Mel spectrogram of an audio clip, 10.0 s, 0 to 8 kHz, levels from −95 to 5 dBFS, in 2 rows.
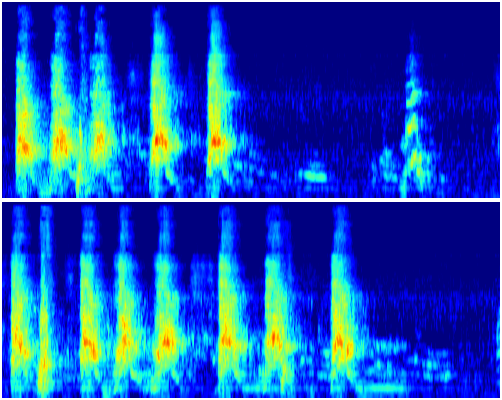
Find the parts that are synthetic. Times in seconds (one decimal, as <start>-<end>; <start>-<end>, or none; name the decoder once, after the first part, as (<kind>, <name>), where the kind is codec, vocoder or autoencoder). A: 1.0-10.0 (vocoder, BigVGAN v2)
